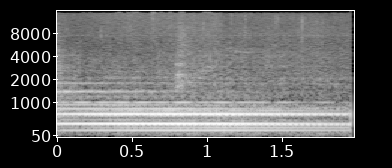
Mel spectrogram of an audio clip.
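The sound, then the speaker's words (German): A gong struck from a house roof to open a naturalization ceremony rings with a sustained tone of steady layered harmonics that gently pulse and slowly fade. “Mit dem Gong vom Dach des Hauses und den Worten der amerikanischen Unabhängigkeitserklärung beginnt die öffentliche”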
